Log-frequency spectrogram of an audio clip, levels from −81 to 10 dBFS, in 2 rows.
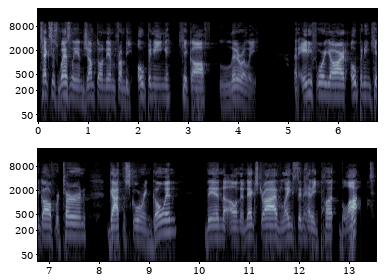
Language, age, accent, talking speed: English, 50-69, American, 130 wpm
